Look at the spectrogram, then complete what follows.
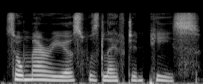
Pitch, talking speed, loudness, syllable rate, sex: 195 Hz, 175 wpm, -17 LUFS, 4.2 syllables/s, female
